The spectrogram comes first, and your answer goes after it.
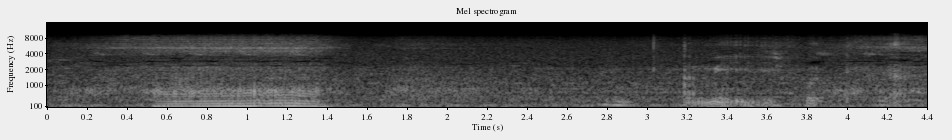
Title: SLEEPING ASS SNORING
